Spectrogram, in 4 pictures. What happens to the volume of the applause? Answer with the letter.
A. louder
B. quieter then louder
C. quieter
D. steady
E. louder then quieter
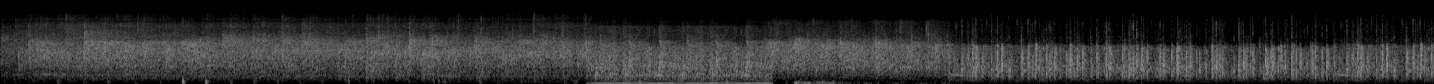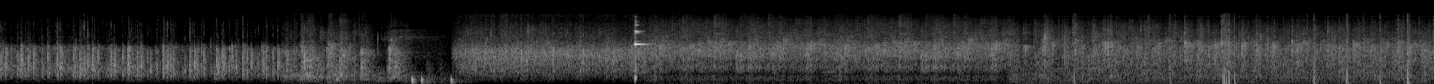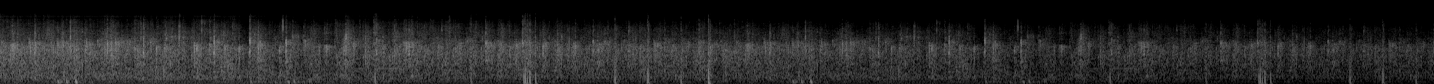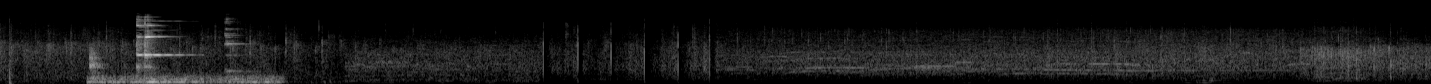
C.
